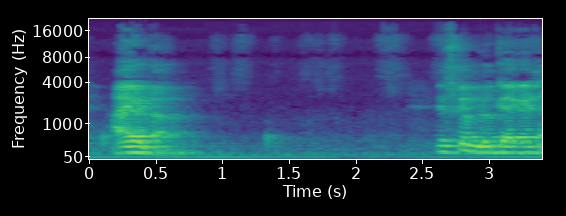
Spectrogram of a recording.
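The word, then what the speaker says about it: iota: से डिनोट करते हैं एंड इसको हम लोग प्रोनाउंस करते हैं आयोटा।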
